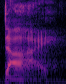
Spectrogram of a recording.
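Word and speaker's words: dei: Incidentally, in English, it can be pronounced as die, okay? It's D-E-I, was how we would kind of transliterate it.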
